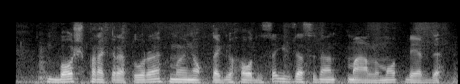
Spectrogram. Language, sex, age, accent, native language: Uzbek, male, 25-34, Qashqadaryo, Uzbek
